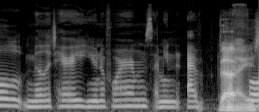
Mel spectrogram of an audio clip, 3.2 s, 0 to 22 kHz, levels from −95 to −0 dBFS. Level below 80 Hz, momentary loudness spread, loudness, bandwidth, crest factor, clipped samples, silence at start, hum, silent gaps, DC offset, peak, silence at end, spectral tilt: -52 dBFS; 12 LU; -29 LUFS; 19 kHz; 22 dB; under 0.1%; 0 s; none; none; under 0.1%; -6 dBFS; 0 s; -5.5 dB/octave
